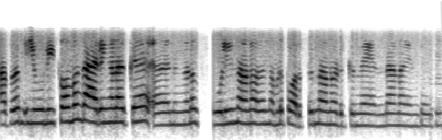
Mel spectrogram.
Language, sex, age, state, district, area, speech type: Malayalam, female, 18-30, Kerala, Kozhikode, urban, conversation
